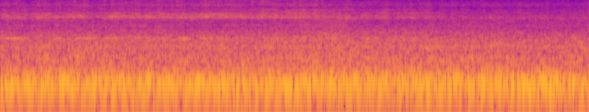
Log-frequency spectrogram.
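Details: Drivetrain after installing a one-piece aluminum driveshaft: loud steady low drone and constant-pitch hum in the cabin while driving; owner wonders if normal or if the U-joints need grease; cause unconfirmed.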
